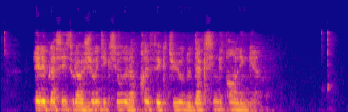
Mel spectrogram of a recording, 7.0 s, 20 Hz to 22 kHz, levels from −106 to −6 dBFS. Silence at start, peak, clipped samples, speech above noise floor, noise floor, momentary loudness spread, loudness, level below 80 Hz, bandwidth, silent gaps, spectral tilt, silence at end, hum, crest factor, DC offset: 0.7 s; -10 dBFS; under 0.1%; 62 dB; -89 dBFS; 14 LU; -28 LUFS; -74 dBFS; 7 kHz; none; -6 dB/octave; 1.8 s; none; 20 dB; under 0.1%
